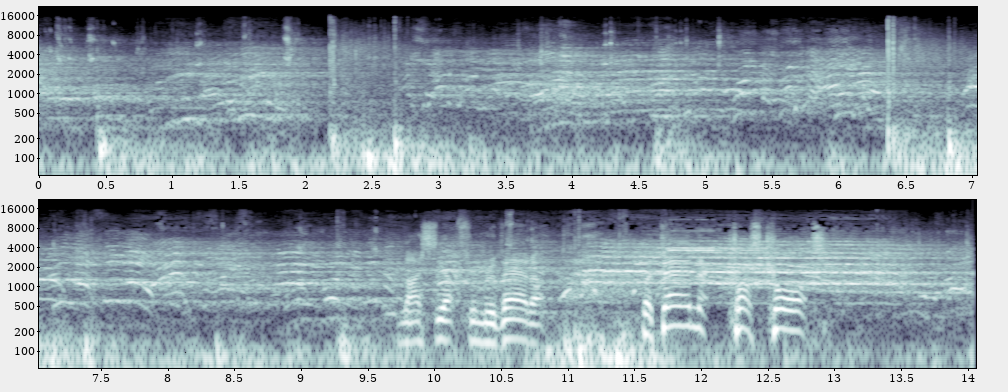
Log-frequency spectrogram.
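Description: A volleyball is struck hard several times.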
